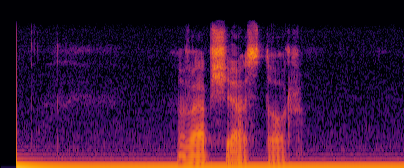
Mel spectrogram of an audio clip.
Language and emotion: Russian, sad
